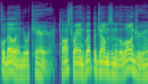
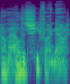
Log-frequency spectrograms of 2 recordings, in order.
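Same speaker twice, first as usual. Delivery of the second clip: gritted-teeth whisper, much quieter; 15 dB quieter than usual. Narrator confronting a caller on the phone, whispering through gritted teeth. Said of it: "I whispered through gritted teeth".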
